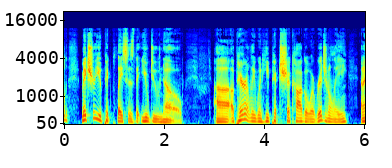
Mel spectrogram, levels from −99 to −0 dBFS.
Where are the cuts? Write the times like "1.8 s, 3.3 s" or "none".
1.7 s

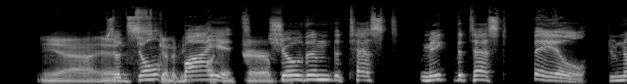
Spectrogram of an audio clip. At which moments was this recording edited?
none

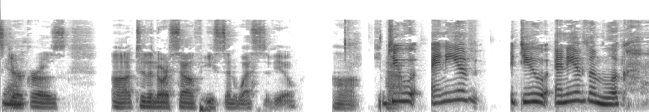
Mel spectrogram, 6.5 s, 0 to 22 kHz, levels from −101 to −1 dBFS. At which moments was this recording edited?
3.8 s

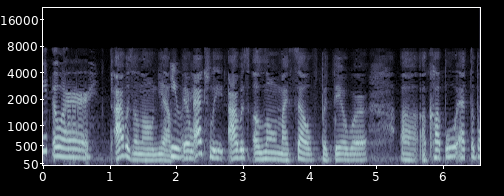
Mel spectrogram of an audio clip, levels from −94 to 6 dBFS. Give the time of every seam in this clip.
2.2 s

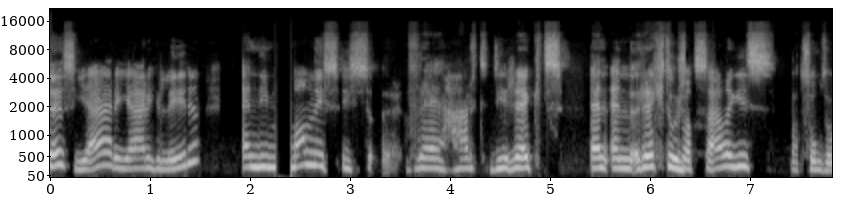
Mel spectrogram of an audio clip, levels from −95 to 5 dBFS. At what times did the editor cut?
1.7 s, 5.3 s, 6.3 s

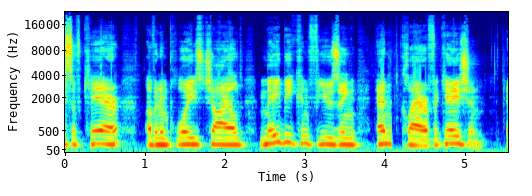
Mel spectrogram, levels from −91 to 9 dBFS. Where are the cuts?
4.1 s

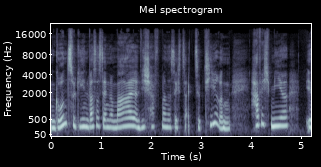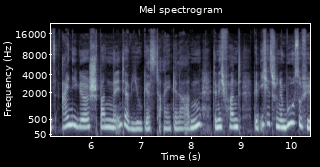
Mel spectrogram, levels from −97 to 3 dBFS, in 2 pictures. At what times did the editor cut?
none

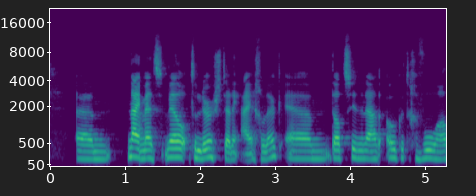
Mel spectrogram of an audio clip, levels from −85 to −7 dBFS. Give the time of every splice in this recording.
1.2 s, 1.9 s

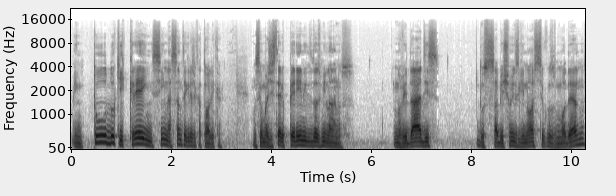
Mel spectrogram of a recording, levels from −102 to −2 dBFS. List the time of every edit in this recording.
none

